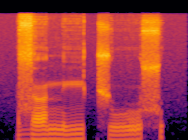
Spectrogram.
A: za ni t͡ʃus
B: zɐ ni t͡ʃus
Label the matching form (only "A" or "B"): B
